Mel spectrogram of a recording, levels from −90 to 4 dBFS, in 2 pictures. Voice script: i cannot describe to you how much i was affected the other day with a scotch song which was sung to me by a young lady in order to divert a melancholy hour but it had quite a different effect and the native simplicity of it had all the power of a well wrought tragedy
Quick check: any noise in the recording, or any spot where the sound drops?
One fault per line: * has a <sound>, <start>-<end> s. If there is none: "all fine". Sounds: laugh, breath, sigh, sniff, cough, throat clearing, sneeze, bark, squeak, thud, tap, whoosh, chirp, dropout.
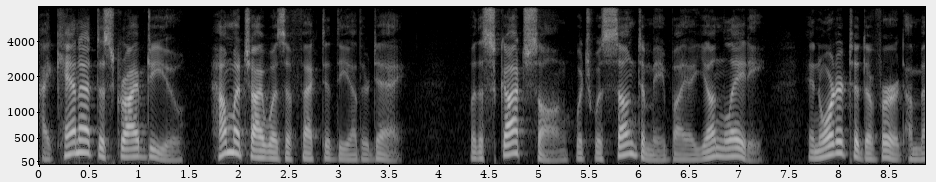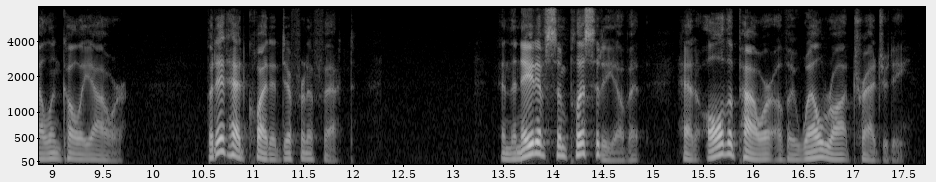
all fine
